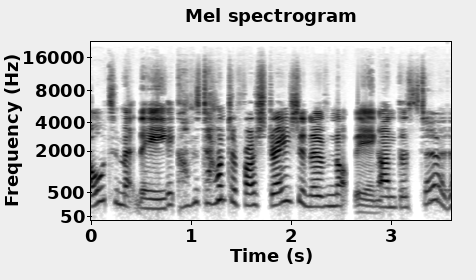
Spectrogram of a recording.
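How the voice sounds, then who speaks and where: A woman with a British accent, fairly high in pitch and fairly quick in pace, in a very clean recording with a silent background and a dry, close sound with no echo. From UK. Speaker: special education teacher, podcast host. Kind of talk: casual interview chat.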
